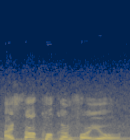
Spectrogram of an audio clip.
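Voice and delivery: broken English in a put-on Chinese accent; bad Chinese accent. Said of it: "the bad Chinese accent".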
